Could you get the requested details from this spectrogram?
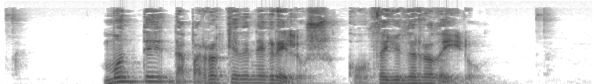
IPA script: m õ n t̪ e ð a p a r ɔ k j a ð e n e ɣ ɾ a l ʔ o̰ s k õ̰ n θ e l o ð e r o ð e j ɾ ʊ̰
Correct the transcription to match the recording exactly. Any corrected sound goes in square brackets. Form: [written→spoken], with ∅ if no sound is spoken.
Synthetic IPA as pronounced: m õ n t̪ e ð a p a r ɔ k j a ð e n e ɣ ɾ [a→e] l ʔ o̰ s k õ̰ n θ e [l→ʎ] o ð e r o ð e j ɾ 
